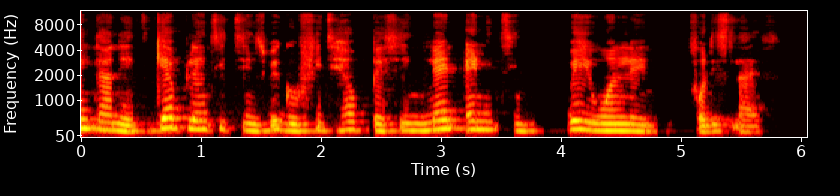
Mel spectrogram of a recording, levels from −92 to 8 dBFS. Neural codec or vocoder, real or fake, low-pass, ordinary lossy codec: none; real; 10.8 kHz; none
